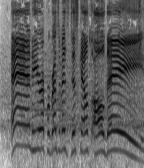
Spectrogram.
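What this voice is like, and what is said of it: Excited play-by-play announcer voice. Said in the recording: “my impression of a play-by-play announcer who loves to save money”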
